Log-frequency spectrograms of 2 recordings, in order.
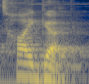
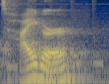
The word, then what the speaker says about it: tiger: say fridge translator see we don't pronounce the R there's an R at the end of all of these words but we just say it as tiger not tiger translator smaller bigger faster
